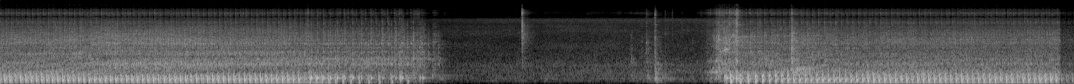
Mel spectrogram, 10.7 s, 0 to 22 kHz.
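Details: Craftsman dual-tine tiller, 9 ft-lb LCT engine, after repairing mouse-chewed ignition wires, spark plug refitted, air filter off: runs, cuts out briefly (choke accidentally hit), restarts and chugs at steady even beat; running properly now.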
